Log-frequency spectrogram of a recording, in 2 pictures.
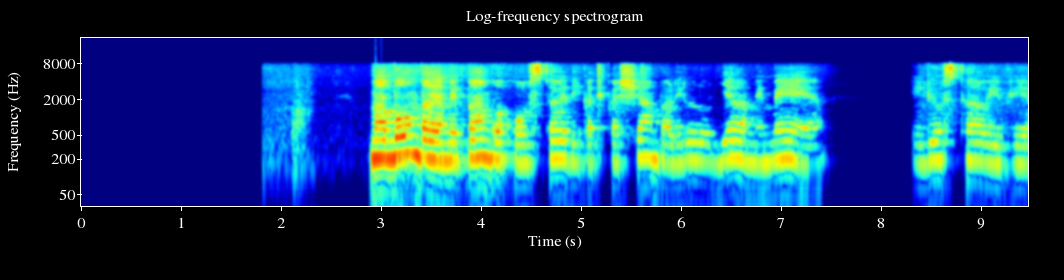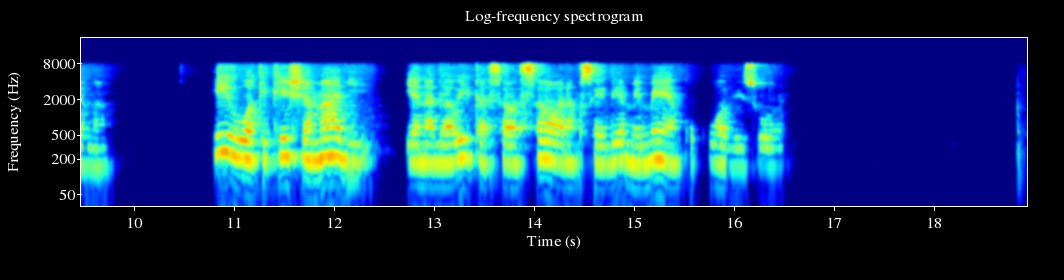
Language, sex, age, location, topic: Swahili, female, 25-35, Dar es Salaam, agriculture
